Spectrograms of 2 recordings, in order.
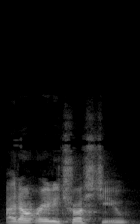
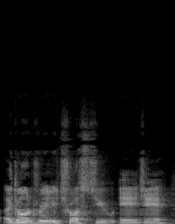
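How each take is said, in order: First: Said in the usual way. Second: Irish accent. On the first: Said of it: "I don't know why I did that". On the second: Shown as a demonstration. Finn telling AJ he doesn't trust him, light Irish accent. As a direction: slip into a light Irish lilt. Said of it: "I can do his accent".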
